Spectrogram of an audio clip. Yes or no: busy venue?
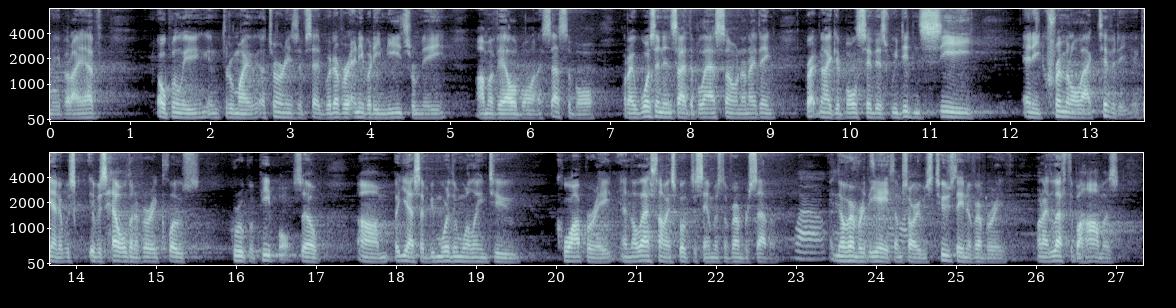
yes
